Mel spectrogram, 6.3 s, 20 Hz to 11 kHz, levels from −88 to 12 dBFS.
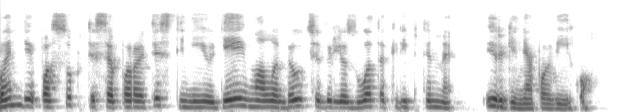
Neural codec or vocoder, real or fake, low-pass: codec, 16 kHz, 4 kbps, X-Codec, HuBERT features, trained on general audio; fake; 7.2 kHz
